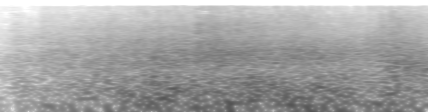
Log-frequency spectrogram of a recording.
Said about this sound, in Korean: 아, 모래사장. 아, 너무 곱다. 아우, 추워, 추워. 아우. 열대 파도 소리라고 해도 바다는 지금 너무 춥다.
